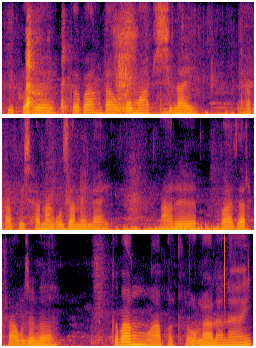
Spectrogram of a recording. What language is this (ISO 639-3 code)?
brx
